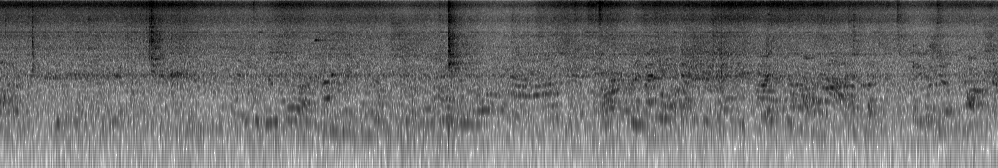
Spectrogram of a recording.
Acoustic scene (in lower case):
restaurant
